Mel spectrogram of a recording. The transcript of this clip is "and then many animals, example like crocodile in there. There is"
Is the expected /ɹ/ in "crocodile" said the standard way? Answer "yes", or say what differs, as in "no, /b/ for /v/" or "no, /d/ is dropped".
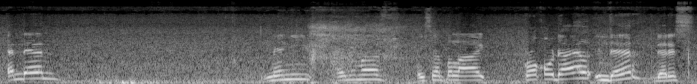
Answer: yes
